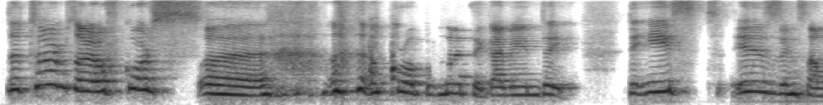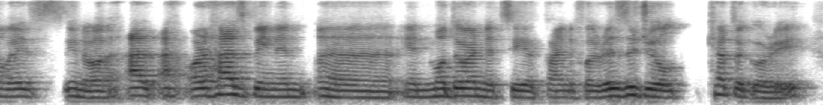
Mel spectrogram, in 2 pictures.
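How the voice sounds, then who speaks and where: A woman professor from Turkey answers interview questions, halting and full of fillers and little laughs. Her voice carries a noticeable echo from the room around her. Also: lowish voice, animated. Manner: hesitant, many fillers and restarts, frequent laughs. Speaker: professor, author. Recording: roomy echo.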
